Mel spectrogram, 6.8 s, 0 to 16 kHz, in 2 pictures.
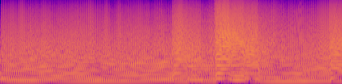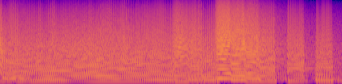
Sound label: Riddim Melodic Loop F# 140 Distopian; Ghosthack; Riddim Essentials Volume 2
